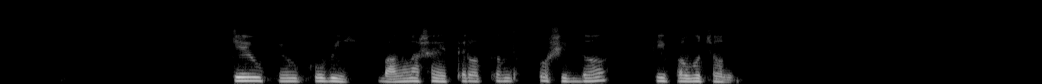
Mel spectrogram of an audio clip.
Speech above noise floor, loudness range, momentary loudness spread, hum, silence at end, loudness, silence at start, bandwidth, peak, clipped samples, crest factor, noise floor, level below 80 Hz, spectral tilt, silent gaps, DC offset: over 65 dB; 7 LU; 12 LU; none; 3.1 s; -27 LUFS; 2.35 s; 5 kHz; -8 dBFS; under 0.1%; 20 dB; under -90 dBFS; -68 dBFS; -12 dB/octave; none; under 0.1%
